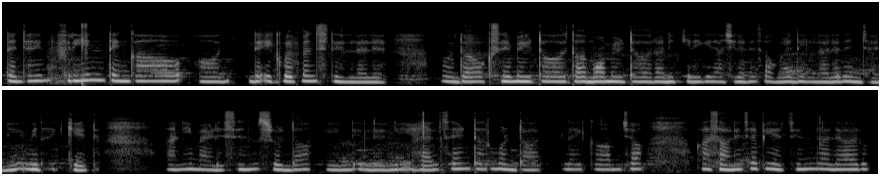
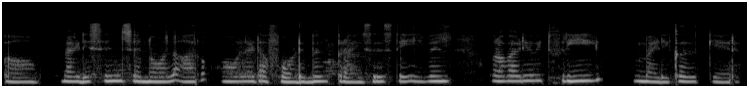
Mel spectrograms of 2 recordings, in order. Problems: constant background noise, background conversations at intervals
